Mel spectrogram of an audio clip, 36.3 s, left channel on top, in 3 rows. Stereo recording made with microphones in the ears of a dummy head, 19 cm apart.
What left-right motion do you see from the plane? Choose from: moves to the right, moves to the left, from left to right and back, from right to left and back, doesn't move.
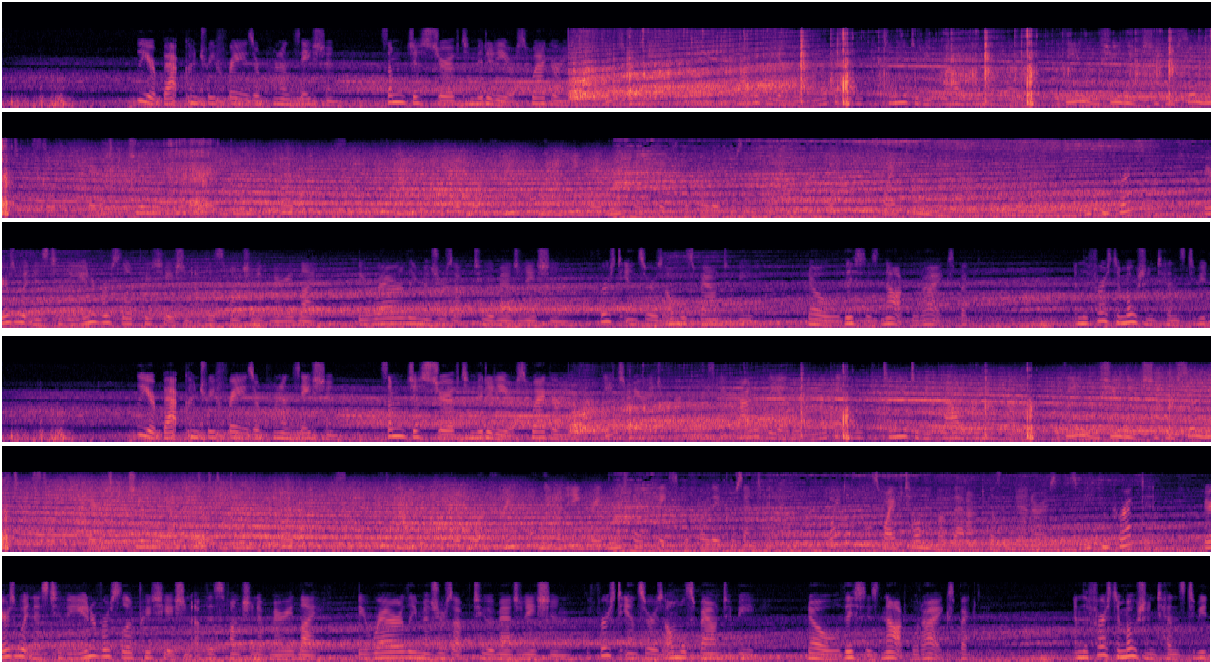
moves to the left.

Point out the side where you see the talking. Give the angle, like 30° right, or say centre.
20° right.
